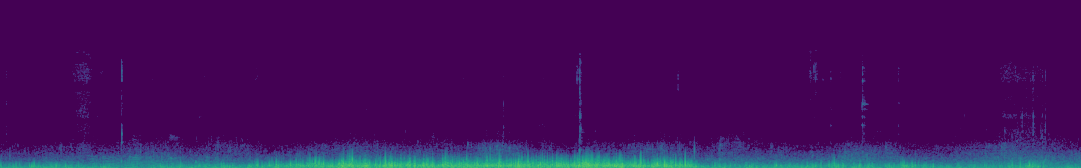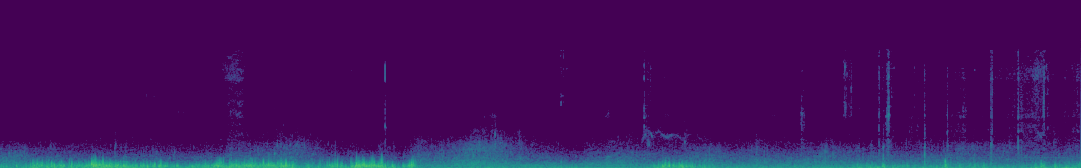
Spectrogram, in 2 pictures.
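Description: Small waves lap against a stone pier.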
